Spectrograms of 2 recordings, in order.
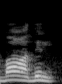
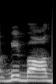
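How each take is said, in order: First: The word starts directly with 'ba', no 'bi'. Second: The word starts with 'bi' before 'ba'. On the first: The speaker calls it wrong. "बा एक गायब ही कर दिया और सीधा पढ़ा बा दिन" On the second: The speaker calls it right. "इन्होंने एक बा नहीं पढ़ा"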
